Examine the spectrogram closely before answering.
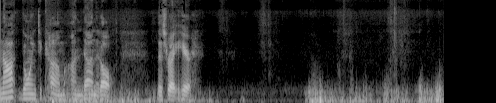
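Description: A fabric strap rustles as it is handled.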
